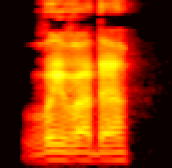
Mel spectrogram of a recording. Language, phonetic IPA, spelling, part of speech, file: Russian, [ˈvɨvədə], вывода, noun, Ru-вы́вода.ogg
- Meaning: genitive singular of вы́вод (vývod)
